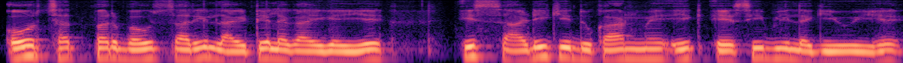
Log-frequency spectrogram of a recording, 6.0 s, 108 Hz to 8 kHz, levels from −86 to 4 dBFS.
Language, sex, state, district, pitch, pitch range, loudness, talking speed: Hindi, male, Rajasthan, Jaipur, 140 Hz, 125-150 Hz, -16 LUFS, 200 wpm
